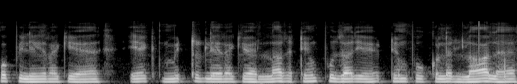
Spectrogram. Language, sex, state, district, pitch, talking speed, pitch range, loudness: Rajasthani, male, Rajasthan, Nagaur, 130 Hz, 230 wpm, 125-135 Hz, -15 LUFS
